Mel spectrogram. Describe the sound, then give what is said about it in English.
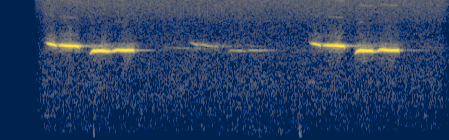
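A black-capped chickadee's clear, whistled song: a sweet descending two-note phrase sung twice with a pause between, fairly loud against a quiet background. “The black capped chickadee, for example, sings pretty much the same tune all across North America.”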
